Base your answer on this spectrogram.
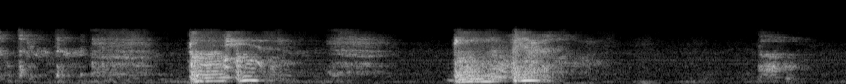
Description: Been really sick for the past two weeks cough is finally getting better on second round of antibiotics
